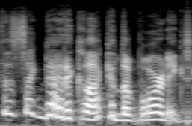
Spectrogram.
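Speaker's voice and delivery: high, loud incredulous reply; scandalised retold exclamation; retold disbelief. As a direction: react in comic shock at the patient. Retold shocked reply to drinking.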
